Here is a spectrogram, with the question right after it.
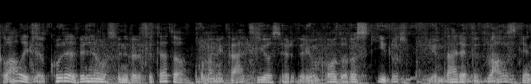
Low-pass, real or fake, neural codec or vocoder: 7.2 kHz; fake; codec, 16 kHz, 4.8 kbps, FACodec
